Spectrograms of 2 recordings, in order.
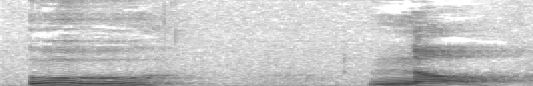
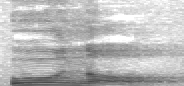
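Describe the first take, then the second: First: "u, no." in two separate sounds, a pause between. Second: Said in the usual way. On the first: Shown as a demonstration. Teacher reading Spanish by its letter sounds, "u, no." sounded out. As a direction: sound out "u, no." one piece at a time. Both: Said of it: "read it with the sounds".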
